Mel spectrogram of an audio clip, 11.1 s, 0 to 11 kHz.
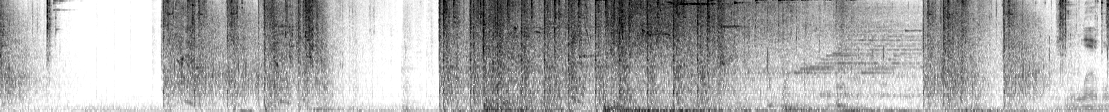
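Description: Sustained bursts of gunfire in Fallout 76, loud and dense, with rapid overlapping shots and booms running for most of the stretch after a brief quieter opening, voices faintly mixed in.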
